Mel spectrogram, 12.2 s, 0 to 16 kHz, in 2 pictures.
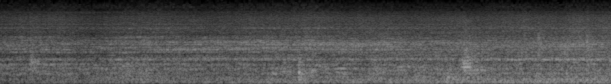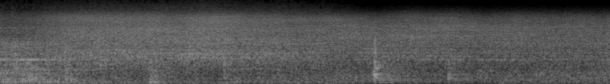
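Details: NYMR Repton No 926 steam locomotive moving under its own steam after overhaul, July 2017: steady chuffing exhaust beats with hissing steam and light clanks, even rhythm throughout; running healthy.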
